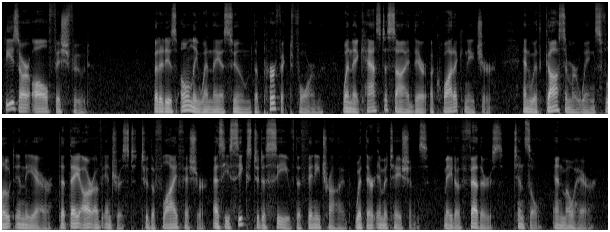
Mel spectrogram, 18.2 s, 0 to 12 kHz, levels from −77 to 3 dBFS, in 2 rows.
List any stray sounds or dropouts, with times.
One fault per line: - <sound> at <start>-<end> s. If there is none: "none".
none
